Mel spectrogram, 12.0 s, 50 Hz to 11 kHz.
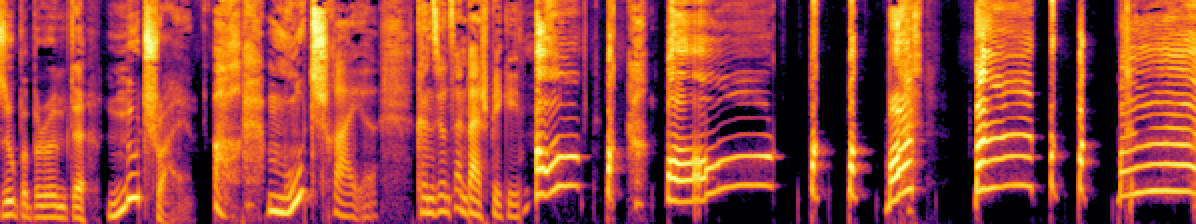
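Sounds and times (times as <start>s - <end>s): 
speech: 0.0s - 5.6s, 6.3s - 7.3s, 8.8s - 11.9s
person imitating a chicken with squawking and clucking: 5.3s - 11.9s.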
